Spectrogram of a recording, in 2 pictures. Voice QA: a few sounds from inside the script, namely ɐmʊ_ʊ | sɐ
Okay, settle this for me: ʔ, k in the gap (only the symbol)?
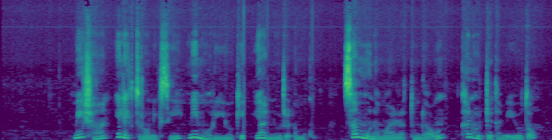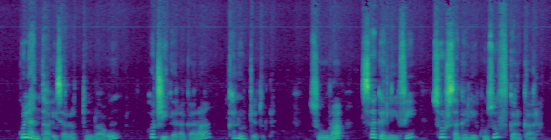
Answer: k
